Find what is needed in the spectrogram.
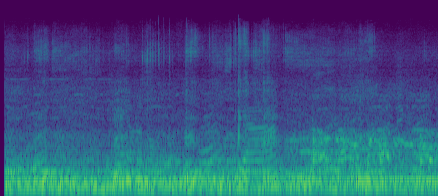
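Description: A field of autocross cars running on the start line, their engines idling and revving over one another, with voices heard over them.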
